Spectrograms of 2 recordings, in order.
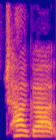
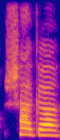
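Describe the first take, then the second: First: The name begins with a ch sound. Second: The name begins with a sh sound. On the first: The speaker calls it right. "it's Chagger" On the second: The speaker calls it wrong. "not Shagger, because she always mispronounced it"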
